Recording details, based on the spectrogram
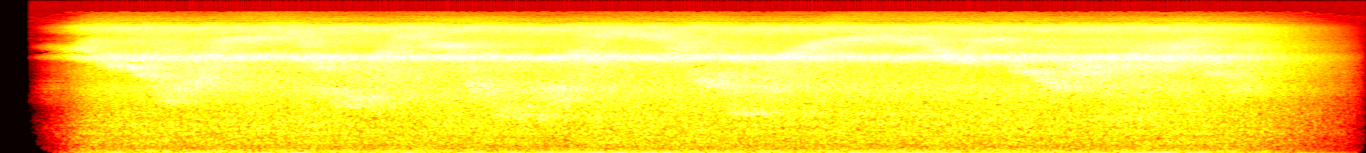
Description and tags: Bird Park
Forest ambience with synthesized bird sounds
forest, nature, birds, park, ambience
